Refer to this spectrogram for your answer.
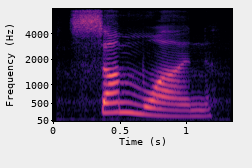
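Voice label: "someone", English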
